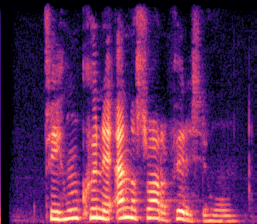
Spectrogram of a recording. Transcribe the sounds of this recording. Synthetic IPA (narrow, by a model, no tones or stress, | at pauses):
θviɦunkʰʏnːɪʔɛnːasvaːɾafɪɾɪɾ̥sɪhunʏm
